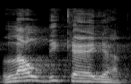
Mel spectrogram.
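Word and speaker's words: Laodiceia: E meus irmãos, laudiceia vem de duas palavras gregas, lau e dique, laudiqueia. Se seria esta a pronúncia correta.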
